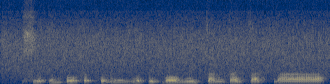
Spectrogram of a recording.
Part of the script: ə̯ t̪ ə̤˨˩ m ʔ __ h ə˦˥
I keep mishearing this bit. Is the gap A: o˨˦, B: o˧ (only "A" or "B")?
A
